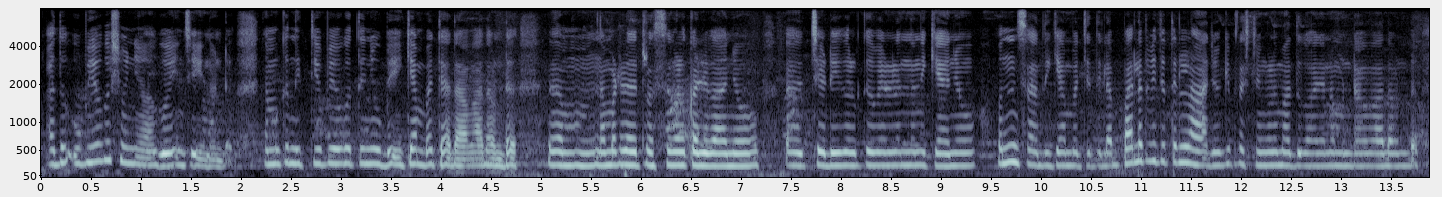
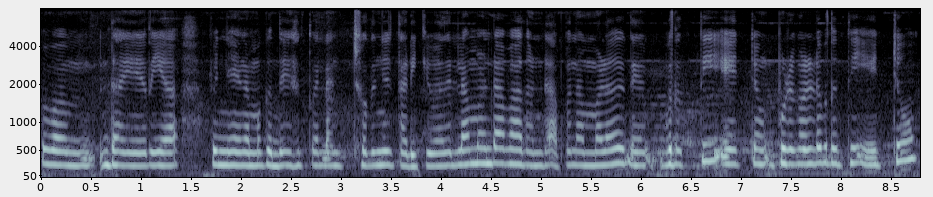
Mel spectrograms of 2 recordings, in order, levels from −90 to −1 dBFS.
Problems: none marked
